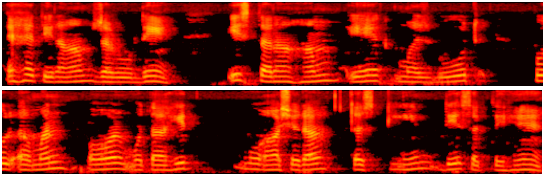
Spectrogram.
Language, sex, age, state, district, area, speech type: Urdu, female, 60+, Delhi, Central Delhi, urban, spontaneous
